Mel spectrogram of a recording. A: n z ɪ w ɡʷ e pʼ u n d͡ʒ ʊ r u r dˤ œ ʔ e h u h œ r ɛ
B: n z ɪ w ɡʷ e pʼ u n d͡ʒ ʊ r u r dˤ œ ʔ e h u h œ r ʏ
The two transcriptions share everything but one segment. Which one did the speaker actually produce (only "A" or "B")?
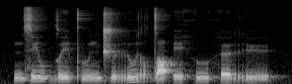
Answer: B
